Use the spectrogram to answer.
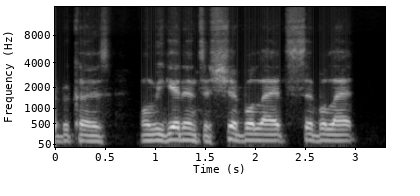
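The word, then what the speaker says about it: shibboleth: have you so they said to him say shibolet and he said CET for he could not frame it right then they took well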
